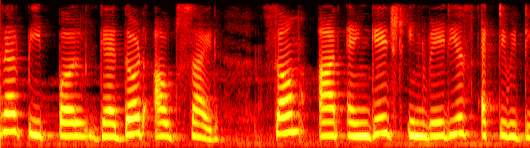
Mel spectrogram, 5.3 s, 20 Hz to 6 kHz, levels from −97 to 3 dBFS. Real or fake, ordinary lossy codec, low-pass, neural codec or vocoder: real; none; 5.4 kHz; none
